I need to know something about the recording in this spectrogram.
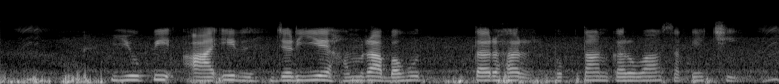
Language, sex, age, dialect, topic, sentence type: Magahi, female, 25-30, Northeastern/Surjapuri, banking, statement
